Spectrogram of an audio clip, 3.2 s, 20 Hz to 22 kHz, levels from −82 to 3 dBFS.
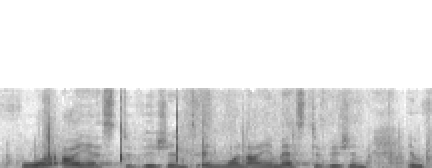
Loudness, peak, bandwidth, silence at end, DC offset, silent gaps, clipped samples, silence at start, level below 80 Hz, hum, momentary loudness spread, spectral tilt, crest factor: -28 LUFS; -6 dBFS; 11 kHz; 0 s; under 0.1%; none; under 0.1%; 0 s; -74 dBFS; none; 8 LU; -3.5 dB/octave; 22 dB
